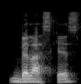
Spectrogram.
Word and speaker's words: Velasquez: Now, Velasquez, is that, I've pronounced it correctly, have I? Velasquez, but don't worry. Velasquez, yep, sorry, is based here in Brisbane.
